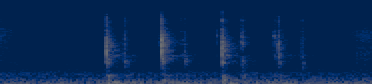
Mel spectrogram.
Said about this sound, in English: It wants my administrator password before it'll let me do that. Oh, and it wants me to type it correctly.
